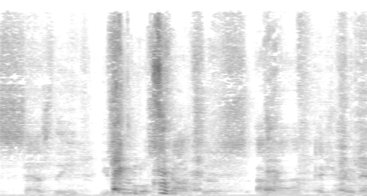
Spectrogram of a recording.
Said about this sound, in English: Bless you.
